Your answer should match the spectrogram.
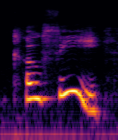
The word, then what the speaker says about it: Ko-fi: it sometime but uh fun fact is Kofi rhymes with no fee so if you just remember that you will always remember it's Kofi no fee so that's just a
